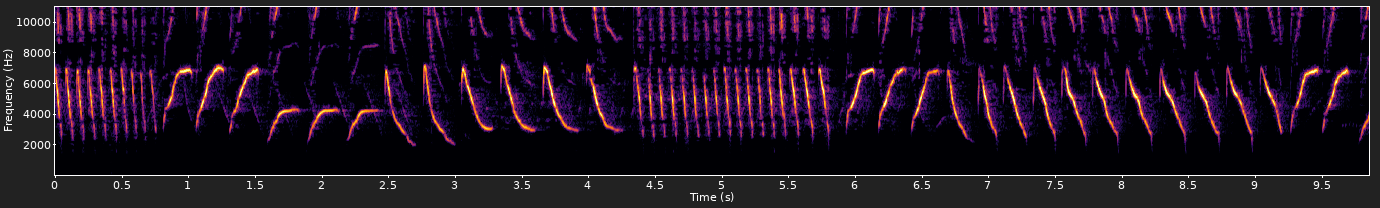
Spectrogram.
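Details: Canary song played to stimulate other birds to sing: fast, high, sweeping trills of repeated downslurred notes, about four per second, running continuously with short changes of phrase.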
